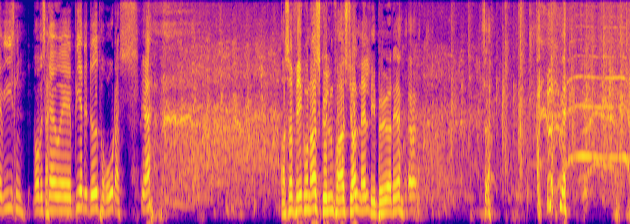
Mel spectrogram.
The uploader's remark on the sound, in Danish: LIVE fra Teater 95b i Odense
